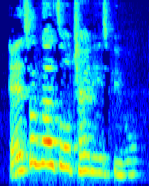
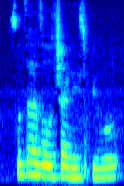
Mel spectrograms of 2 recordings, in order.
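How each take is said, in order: First: First, higher take of the aside; raised aside. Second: Softer, under the breath repeat; second, hushed take of the aside; quiet repeat. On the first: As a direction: lift the voice on sometimes. Repeated phrase, first take raised. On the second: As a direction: drop it to a soft afterthought. Repeated phrase, second take dropped. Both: Real, not acted.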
